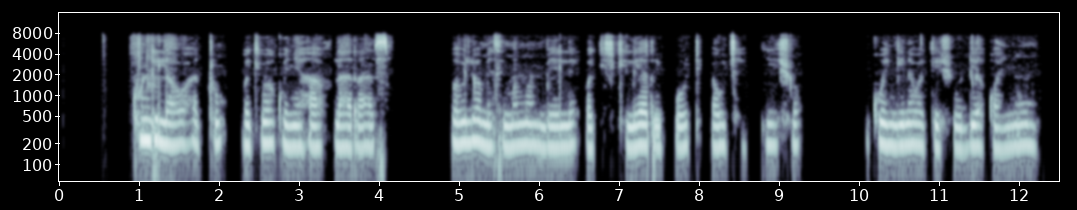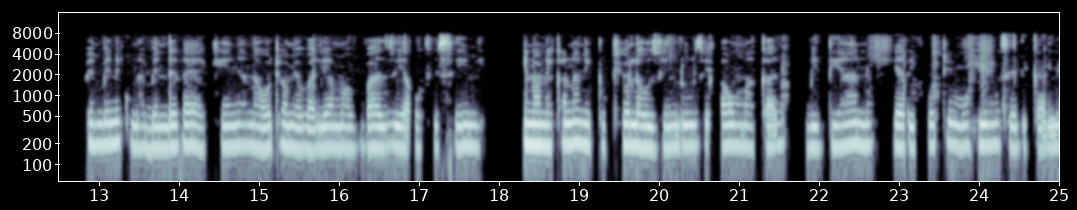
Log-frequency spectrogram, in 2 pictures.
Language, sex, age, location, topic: Swahili, female, 18-24, Kisii, government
